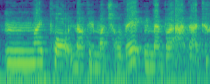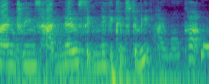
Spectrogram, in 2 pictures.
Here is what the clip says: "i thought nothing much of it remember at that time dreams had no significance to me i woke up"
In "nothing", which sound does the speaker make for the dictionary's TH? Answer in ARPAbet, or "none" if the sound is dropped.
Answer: TH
